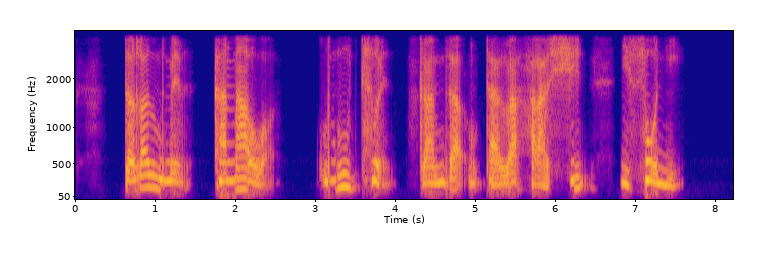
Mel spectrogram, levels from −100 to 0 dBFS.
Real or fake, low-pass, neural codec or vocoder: fake; 3.6 kHz; autoencoder, 44.1 kHz, a latent of 192 numbers a frame, MeloTTS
